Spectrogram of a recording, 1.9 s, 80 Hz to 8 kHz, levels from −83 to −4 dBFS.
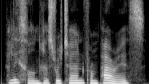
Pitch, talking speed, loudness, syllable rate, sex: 210 Hz, 160 wpm, -16 LUFS, 6.0 syllables/s, female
